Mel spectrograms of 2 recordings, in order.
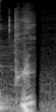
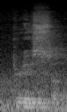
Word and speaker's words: plus: J'en veux plus. Chacun a prononcé la phrase de sa manière, mais ça dépend. Il y a trois manières de prononcer l'adverbe plus. On peut prononcer plus, plus ou plus.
